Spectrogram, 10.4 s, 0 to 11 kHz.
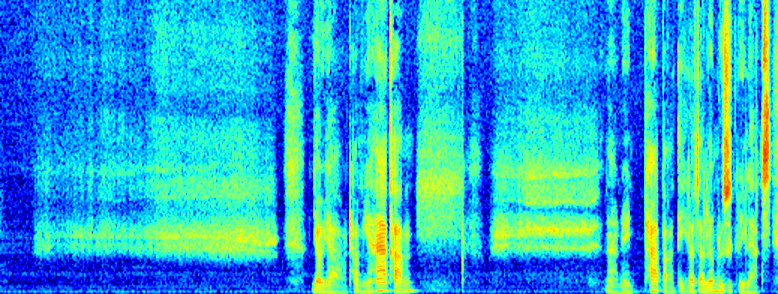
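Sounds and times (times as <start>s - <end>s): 
pursed-lip exhale through a narrow mouth opening: 0.4s - 4.1s, 5.6s - 8.1s
speech: 4.2s - 5.8s, 8.1s - 10.3s.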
